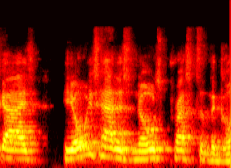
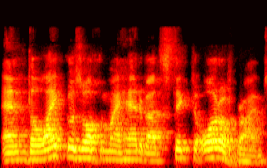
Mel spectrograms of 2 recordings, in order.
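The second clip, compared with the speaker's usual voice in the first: usual speaking voice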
